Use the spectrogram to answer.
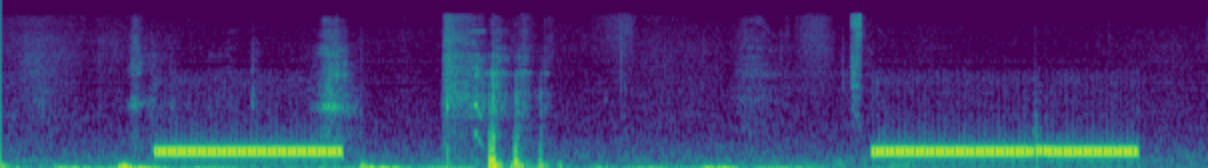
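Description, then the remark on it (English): A steady telephone tone hums twice as a call is placed to an old man, each tone lasting about two seconds, with a short stretch of clattering clicks and rustling from the phone in between. No one speaks. “No, we're going to call the old man, and we're going to let you know. Well, you'll hear it, and then you just talk to him.”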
